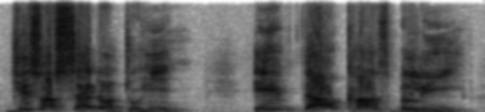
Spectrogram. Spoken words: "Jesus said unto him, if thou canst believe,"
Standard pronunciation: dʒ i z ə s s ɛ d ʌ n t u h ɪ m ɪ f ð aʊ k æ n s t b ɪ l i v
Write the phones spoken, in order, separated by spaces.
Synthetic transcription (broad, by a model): dʒ i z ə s s ɛ d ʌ n t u h ɪ m ɪ f ð aʊ k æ n s t b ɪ l i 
